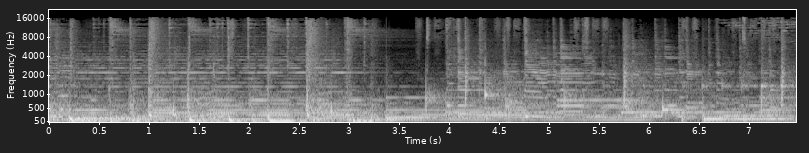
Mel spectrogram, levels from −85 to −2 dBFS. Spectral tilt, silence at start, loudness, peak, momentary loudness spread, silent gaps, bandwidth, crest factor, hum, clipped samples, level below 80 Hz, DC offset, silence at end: -5.5 dB/octave; 0 s; -18 LUFS; 0 dBFS; 4 LU; none; 17 kHz; 16 dB; none; under 0.1%; -24 dBFS; under 0.1%; 0 s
